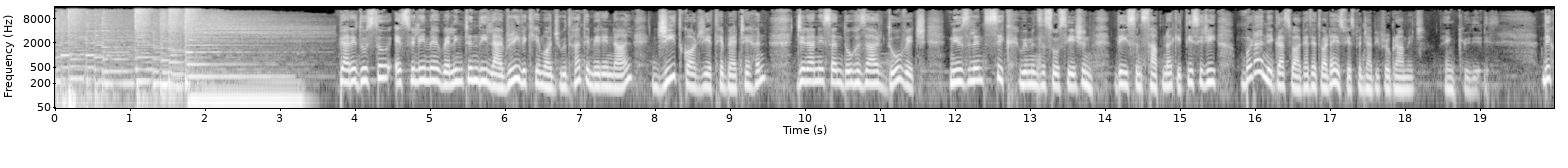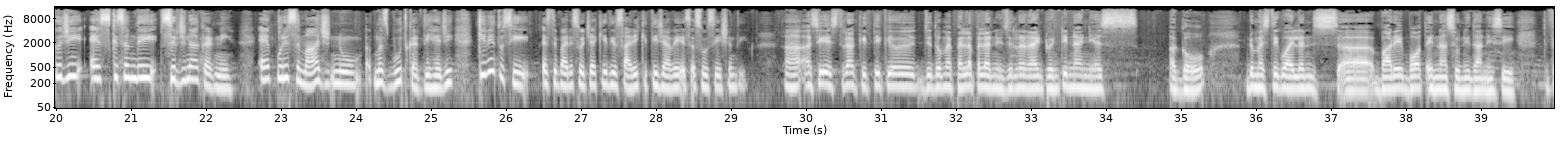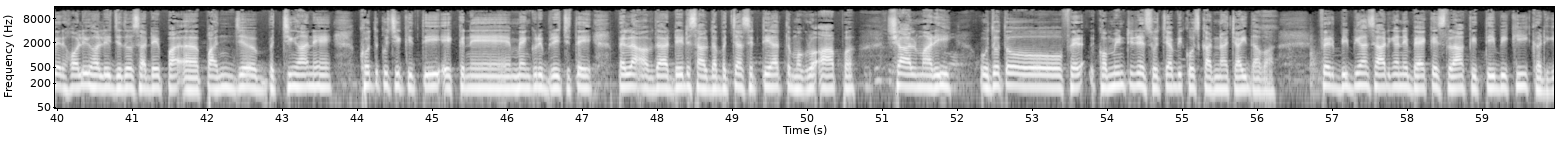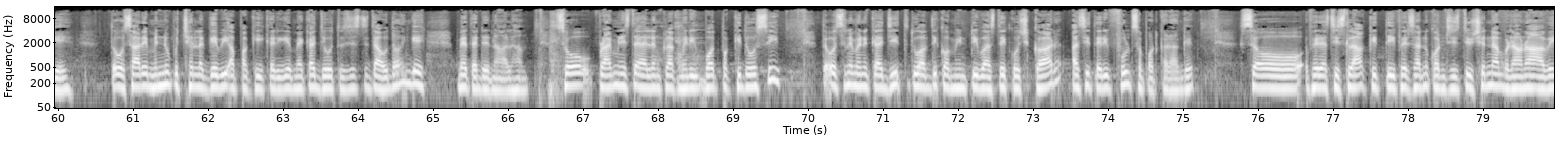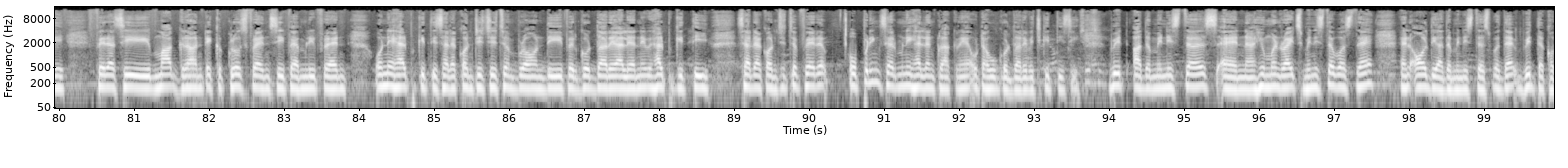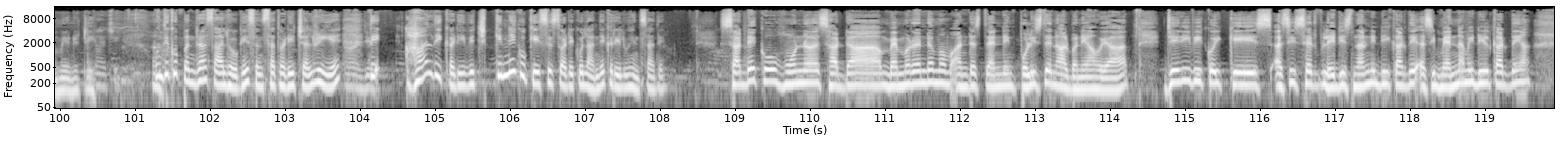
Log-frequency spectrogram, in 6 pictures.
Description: at Wellington, NZ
